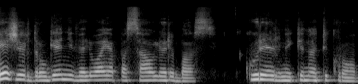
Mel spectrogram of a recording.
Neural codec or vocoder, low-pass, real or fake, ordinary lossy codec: autoencoder, 48 kHz, 32 numbers a frame, DAC-VAE, trained on Japanese speech; 14.4 kHz; fake; Opus, 16 kbps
